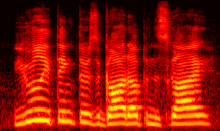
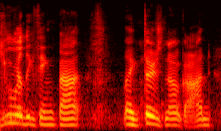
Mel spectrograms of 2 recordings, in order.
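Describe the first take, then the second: First: Mock-scornful stepdad asking about God; shaming, condescending. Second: Softer, sneering put-down; condescending. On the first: Stepdad shaming a five-year-old, condescending mock. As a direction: belittle a child's faith. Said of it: "trying to shame me into not believing in God with the tone of voice". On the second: Retold or imitated. Stepdad belittling a child's belief in God, condescending. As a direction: talk down to a small child. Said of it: "he was talking to me condescending".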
